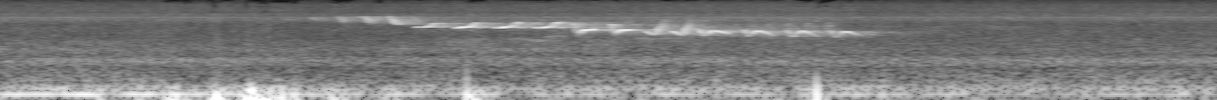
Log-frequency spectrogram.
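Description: A songbird sings one song of quick repeated notes that step down in pitch, lasting about three seconds. Under it are a low steady hum at the start and a few low thumps, the loudest about a second in.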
